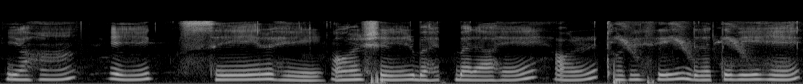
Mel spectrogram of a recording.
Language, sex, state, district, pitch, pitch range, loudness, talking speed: Hindi, female, Andhra Pradesh, Srikakulam, 220 Hz, 205-235 Hz, -27 LUFS, 65 wpm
